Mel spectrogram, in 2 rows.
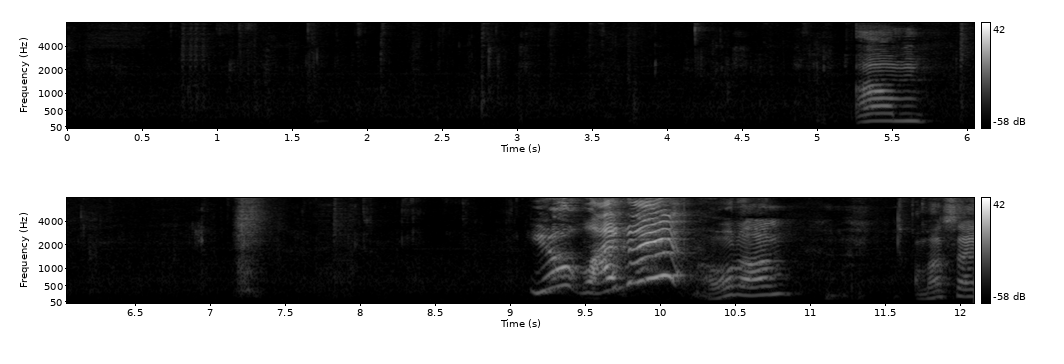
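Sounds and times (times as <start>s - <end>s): mouths chewing: 0.6s - 5.3s.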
